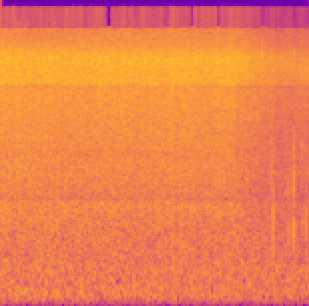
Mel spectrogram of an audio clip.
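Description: Water rushing behind the ice of a frozen waterfall makes a steady, dense roar that fills the whole clip evenly, with no voices.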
